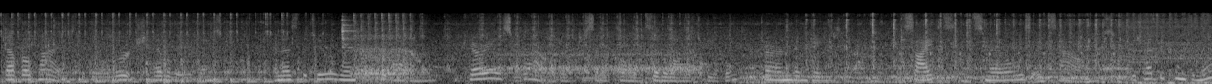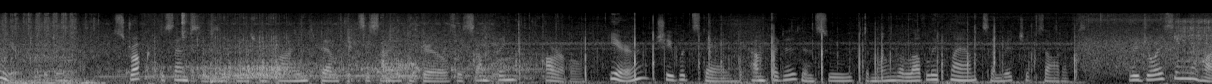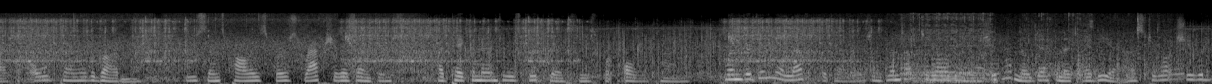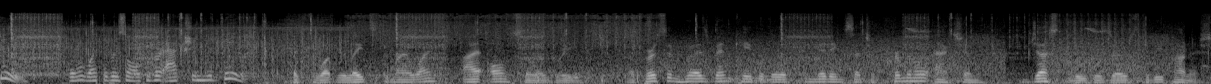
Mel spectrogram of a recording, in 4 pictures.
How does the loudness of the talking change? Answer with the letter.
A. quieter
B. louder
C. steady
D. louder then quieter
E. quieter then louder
C.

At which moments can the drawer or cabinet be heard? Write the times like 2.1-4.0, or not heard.
8.9-9.7, 19.1-19.9, 38.9-39.8.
